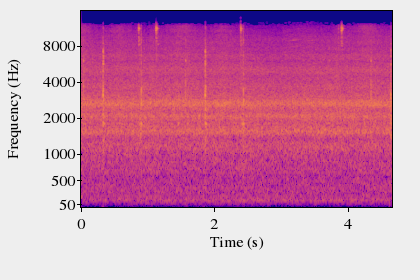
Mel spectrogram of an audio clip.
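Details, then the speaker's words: Western Digital 500GB external USB hard drive, damaged after falling over. A steady high hiss with scattered irregular ticks and scrapes; the heads crashed onto the platter surface. "what I'm trying to show here is one of my videos I have uh heads left on the platter and uh that's often a very fixable thing in the desktop hard drives"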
